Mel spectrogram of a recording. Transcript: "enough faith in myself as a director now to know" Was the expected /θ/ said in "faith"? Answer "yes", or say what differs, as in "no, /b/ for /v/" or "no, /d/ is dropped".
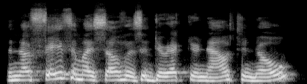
yes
